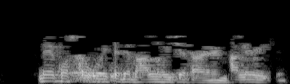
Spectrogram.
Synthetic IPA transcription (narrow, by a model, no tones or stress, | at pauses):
nɛkɔstɔkoɹisʰɛdɛbʱalɦojsʰɛtaɹbʱaleɦojsʰɛ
